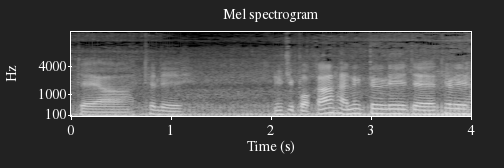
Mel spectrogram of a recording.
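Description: Speech: people talking in short phrases, with a low steady hum underneath from about halfway through.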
